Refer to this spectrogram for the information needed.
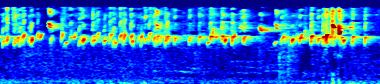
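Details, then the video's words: Goldfinch giving a lively twittering song of rapid high chirps and trills, ending with a few sharper, clearer whistled notes. "Experience the Goldfinch Singing"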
